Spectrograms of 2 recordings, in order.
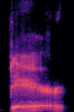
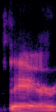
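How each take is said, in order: First: It starts with a hard d sound. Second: It starts with a soft th sound. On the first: The speaker calls it wrong. "it's dare, D A R E" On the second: The speaker calls it right. "it's not there"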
